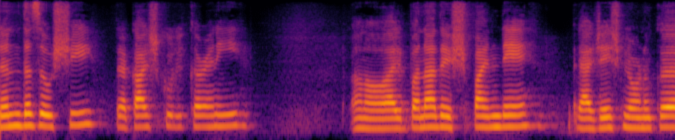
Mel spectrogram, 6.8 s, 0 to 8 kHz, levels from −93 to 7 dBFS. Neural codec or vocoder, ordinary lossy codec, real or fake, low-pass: codec, 16 kHz, 0.5 kbps, X-Codec, WavLM features, trained on Multilingual LibriSpeech; none; fake; none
